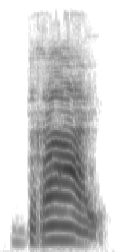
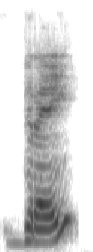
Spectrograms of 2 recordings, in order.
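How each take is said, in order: First: "drei" as "drai" with a throaty r, drawn out; drei correcto gutural. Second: "drei" said as "drey" with a tapped r; drei incorrecto. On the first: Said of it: "sino es drei, con la garganta". ("drei" como "drai", r de garganta) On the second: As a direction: say "drei" Spanish-style, with e. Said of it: "Por eso no es drei". ("drei" como "drey", r española) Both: Shown as a demonstration.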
